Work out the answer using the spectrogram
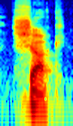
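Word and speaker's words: Shough: Go rolling out there with Tyler Shuck or Tyler Show, however you say his name. Shuck.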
